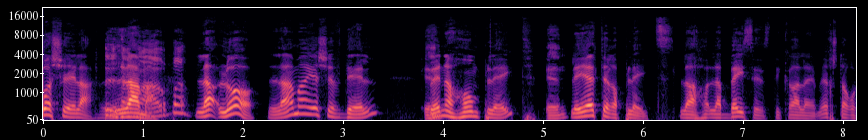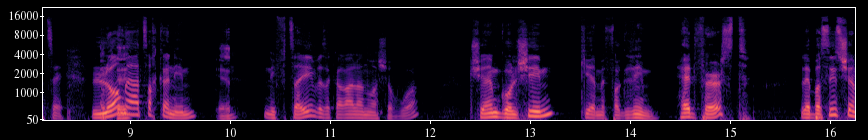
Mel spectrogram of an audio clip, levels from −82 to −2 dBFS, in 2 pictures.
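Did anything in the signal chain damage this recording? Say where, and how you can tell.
Yes. At 4.47 s the speech carries a single sharp tick. It is a bit error spike, confined to one sample. The click is broadband and bears no relation to the surrounding sound. That points to the digital side, in memory or on a digital link, not analogue wiring. One flipped bit throws the sample value off by a power of two. The next sample returns to normal, so only a brief tick is heard.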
